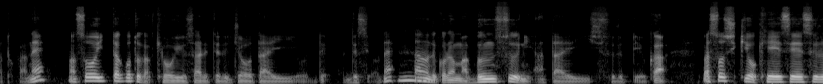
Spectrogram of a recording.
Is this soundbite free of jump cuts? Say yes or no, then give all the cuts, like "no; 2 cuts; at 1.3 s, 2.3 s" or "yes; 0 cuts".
yes; 0 cuts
